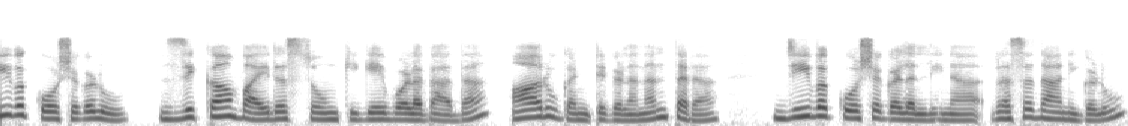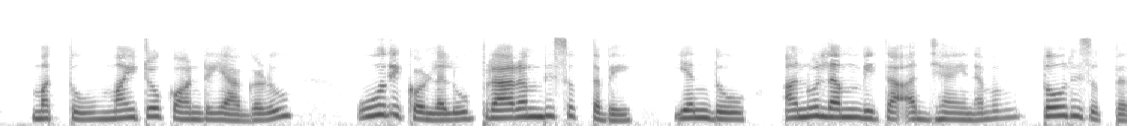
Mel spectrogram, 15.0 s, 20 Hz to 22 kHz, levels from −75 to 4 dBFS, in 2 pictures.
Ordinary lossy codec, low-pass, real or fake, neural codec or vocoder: MP3, 48 kbps; 7.2 kHz; fake; codec, 16 kHz, about 1 kbps, DyCAST, with the encoder's durations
